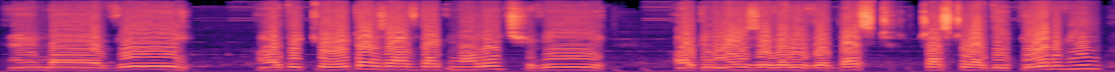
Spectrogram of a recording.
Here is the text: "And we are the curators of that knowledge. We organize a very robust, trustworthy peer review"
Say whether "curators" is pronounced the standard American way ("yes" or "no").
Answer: no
